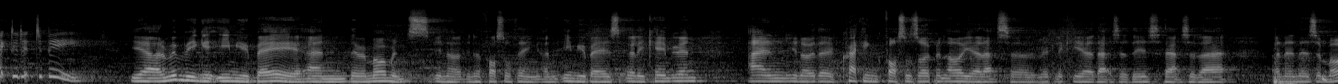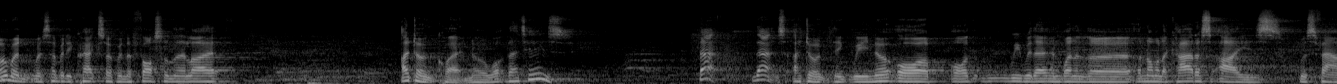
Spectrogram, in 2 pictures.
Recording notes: Recorded LIVE at the Western Australian Museum Boola Bardip. This episode was recorded during the Museum’s “Biggest Science Lab Ever” event during National Science Week.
